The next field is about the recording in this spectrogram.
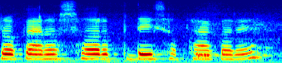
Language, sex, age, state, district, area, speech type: Odia, female, 45-60, Odisha, Mayurbhanj, rural, spontaneous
